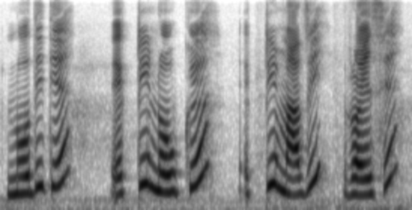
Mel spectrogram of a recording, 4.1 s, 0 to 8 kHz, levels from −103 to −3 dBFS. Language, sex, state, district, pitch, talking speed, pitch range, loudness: Bengali, female, West Bengal, Cooch Behar, 295 Hz, 85 wpm, 235-375 Hz, -15 LUFS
